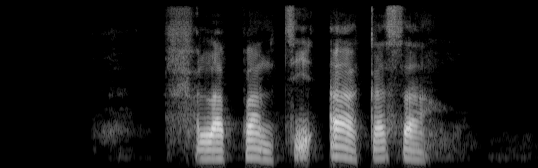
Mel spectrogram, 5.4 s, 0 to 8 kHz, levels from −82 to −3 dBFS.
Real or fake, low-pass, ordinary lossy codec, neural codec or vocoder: fake; 7.2 kHz; MP3, 64 kbps; vocoder, 22.05 kHz, 80 mel bands, WaveNeXt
